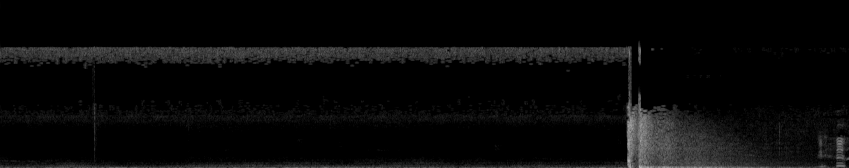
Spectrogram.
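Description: A tannerite charge in a beaver dam set off by a rifle shot about six seconds in: one sharp blast with a rumbling tail that fades over a second or so.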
